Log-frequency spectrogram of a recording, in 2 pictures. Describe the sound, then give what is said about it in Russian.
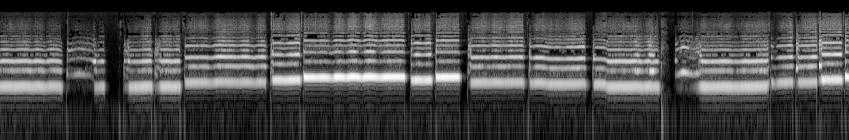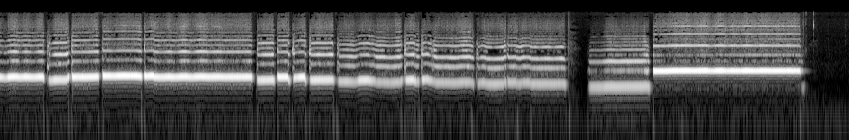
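A large alto svirel, a wooden folk pipe not made of apricot wood, plays a breathy melody of sustained, clearly pitched notes with brief pauses between phrases, ending on a long, steady, higher held tone. “Вот эта свирель побольше, это альтовая свирелька. Но это уже не абрикос, это что-то другое.”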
